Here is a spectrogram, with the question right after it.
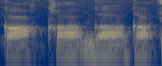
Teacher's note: तो जो क वर्ग है उनका जो उच्चारण स्थान है वो हम कह सकते हैं, क का उच्चारण स्थान कहाँ पे होता है, कंठ से।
